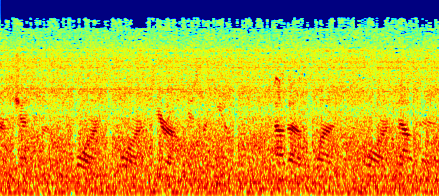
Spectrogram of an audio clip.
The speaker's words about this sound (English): I'm getting a lot of like engines spooling up and down with this FSC pilot.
